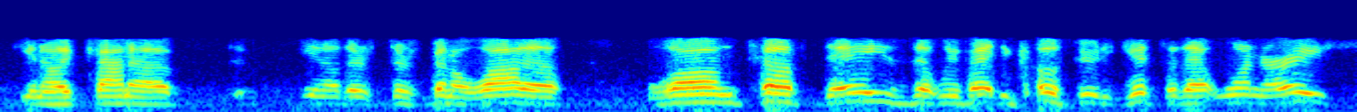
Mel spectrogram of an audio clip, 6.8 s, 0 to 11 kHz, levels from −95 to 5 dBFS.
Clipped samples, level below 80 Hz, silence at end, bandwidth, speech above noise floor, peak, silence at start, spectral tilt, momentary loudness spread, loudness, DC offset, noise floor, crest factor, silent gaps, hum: under 0.1%; -68 dBFS; 0.15 s; 4 kHz; 31 dB; -8 dBFS; 0.1 s; -8 dB/octave; 11 LU; -27 LUFS; under 0.1%; -58 dBFS; 20 dB; none; none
